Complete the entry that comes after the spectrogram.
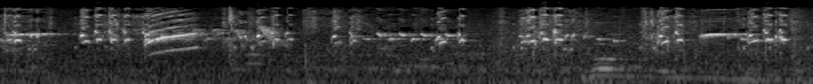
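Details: Red canary singing near a nest with chicks and eggs, used to stimulate and train songbirds: dense, high twittering with rising whistles and buzzy trills, plus a low hum and a brief lower sliding sound.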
